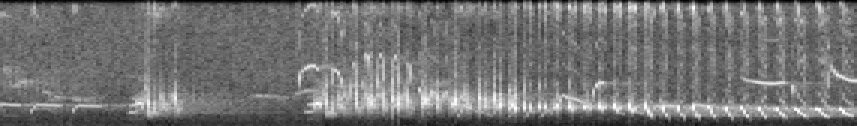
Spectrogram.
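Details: White-rumped shama song meant to get other shamas singing steadily: scattered whistles, then a loud dense burst of mixed notes that settles into a fast repeated trill, about three notes per second.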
